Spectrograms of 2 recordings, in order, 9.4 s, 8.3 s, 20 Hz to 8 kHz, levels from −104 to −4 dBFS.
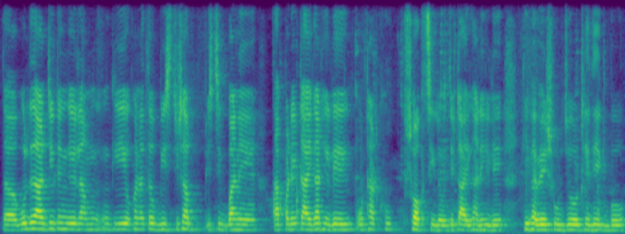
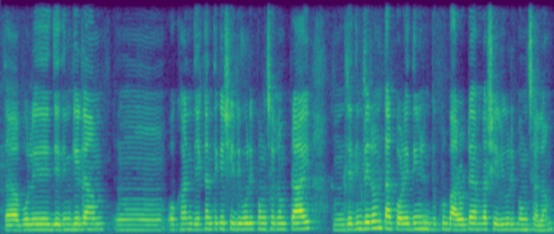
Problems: none marked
